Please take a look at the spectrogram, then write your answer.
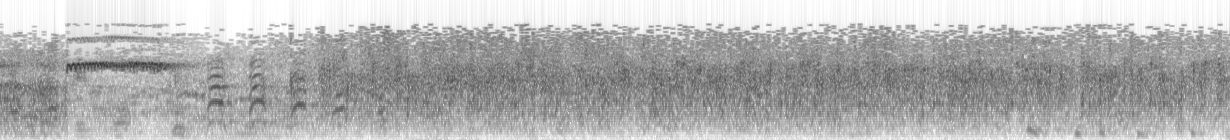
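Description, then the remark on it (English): A short, shrill whistle blast marking the end of time sounds once at the start, then loud, steady applause from a crowd takes over and carries on to the end. “Clement Freud got an extra one then, speaking as the whistle went.”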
